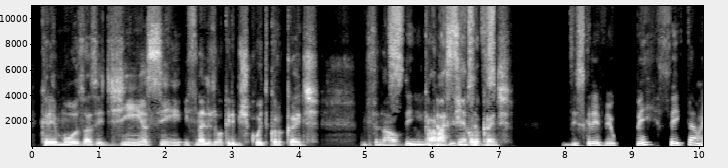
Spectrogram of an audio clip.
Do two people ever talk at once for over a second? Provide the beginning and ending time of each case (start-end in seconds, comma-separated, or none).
5.3-7.0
